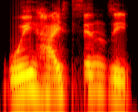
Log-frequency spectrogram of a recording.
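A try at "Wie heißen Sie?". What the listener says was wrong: উই না, ভি, ভি, ভয় দীর্ঘিকারে ভি, ভয় দীর্ঘি ভ।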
